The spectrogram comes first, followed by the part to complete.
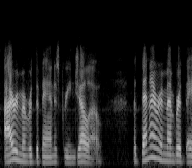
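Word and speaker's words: Green Jellÿ: But the band has always been Green Jello, because Y is pronounced an O.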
